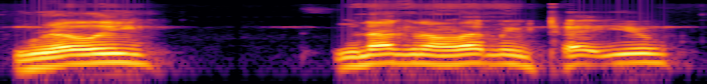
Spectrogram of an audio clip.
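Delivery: high, loud pet voice; cat talk. Real, not acted. Talking to the cat.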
